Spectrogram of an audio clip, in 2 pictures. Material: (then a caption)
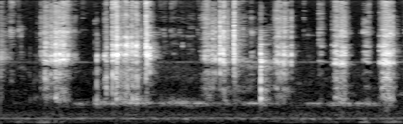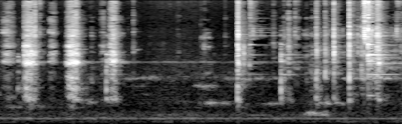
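Chalky clay. A knife edge is scraped steadily across a hollowed white slate block of chalky clay over a steel plate. The result is a series of crumbly, bright, crunchy scraping strokes with a faint steady low hum underneath.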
